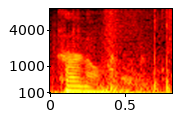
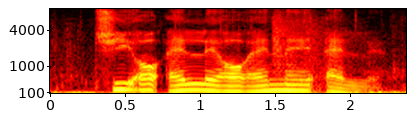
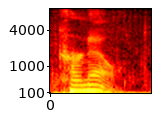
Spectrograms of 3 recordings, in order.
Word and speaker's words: colonel: The correct pronunciation is kernel, like the kernel of popcorn.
